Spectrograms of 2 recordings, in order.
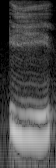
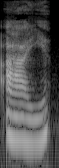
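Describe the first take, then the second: First: I said as Czech long "í", like "ee"; Czech letter name. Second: I said as English "eye"; English letter name. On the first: Teacher names the letter for learners, I as Czech "ee". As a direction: read I the Czech way, "ee". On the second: Teacher shows how it is read, I as English "eye". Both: Shown as a demonstration. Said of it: "se čte anglicky".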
